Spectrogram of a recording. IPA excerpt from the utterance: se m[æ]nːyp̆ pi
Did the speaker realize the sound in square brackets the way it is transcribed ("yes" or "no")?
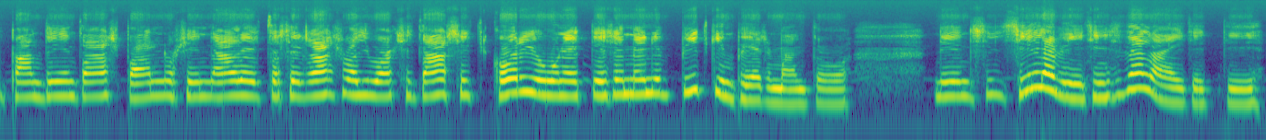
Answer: no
